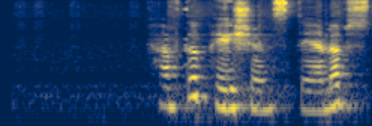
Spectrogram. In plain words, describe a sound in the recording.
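A woman speaks close by, calmly explaining.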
